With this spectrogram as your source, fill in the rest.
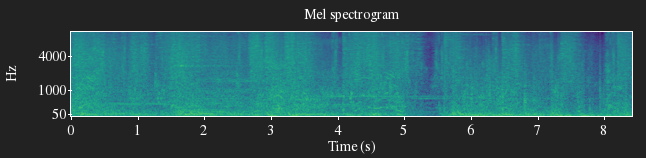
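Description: Game combat effects crackle, clash and whoosh in quick bursts.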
